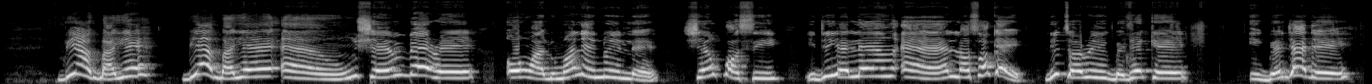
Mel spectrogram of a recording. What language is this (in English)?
Yoruba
